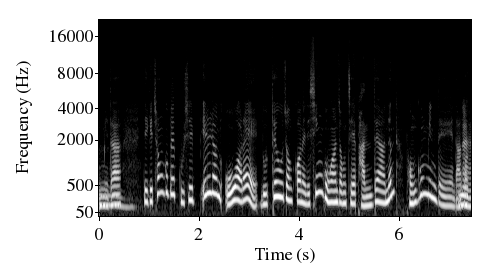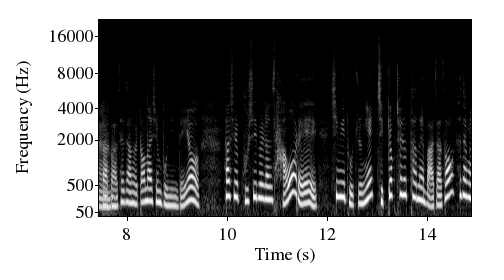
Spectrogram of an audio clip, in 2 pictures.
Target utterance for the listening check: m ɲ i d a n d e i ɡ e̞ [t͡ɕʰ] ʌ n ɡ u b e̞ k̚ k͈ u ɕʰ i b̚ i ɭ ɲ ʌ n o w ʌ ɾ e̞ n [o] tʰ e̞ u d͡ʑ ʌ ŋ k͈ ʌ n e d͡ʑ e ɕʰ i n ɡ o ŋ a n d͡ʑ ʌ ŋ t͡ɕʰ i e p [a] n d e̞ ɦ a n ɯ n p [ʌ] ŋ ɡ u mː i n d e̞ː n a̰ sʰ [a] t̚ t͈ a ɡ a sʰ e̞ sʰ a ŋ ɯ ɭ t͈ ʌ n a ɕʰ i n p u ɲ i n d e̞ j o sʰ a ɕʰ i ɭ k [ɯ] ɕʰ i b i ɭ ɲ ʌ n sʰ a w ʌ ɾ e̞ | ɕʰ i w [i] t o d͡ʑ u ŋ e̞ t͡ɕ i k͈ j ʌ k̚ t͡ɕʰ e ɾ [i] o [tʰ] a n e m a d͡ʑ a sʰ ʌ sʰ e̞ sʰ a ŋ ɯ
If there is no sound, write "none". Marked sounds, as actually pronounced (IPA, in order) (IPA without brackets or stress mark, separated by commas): t͡ɕʰ, o, a, ʌ, ʌ, u, i, j, tʰ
